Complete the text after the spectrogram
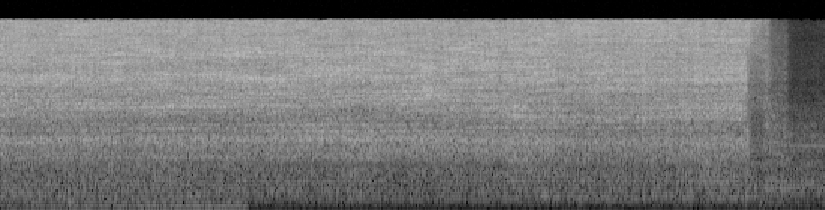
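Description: A laser cutter hisses loudly as it cuts through steel plate.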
